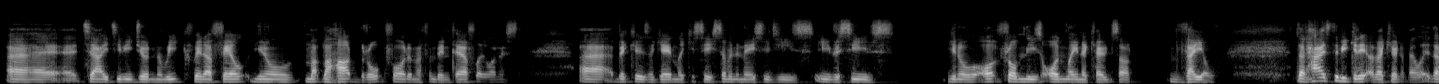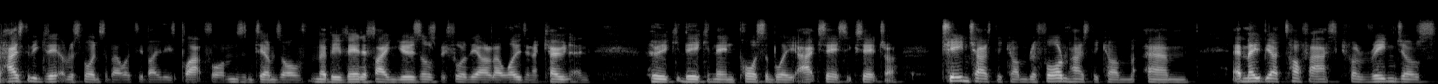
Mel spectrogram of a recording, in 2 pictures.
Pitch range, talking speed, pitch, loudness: 115-125 Hz, 195 wpm, 120 Hz, -25 LUFS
